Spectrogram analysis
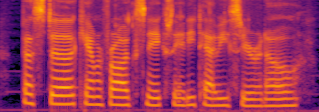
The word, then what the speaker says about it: Cyrano: So, Vesta, Camafrog, Snake, Sandy, Tabby, Cyrano, who I called Kyrano at the time, Amelia, Marcy, that's the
